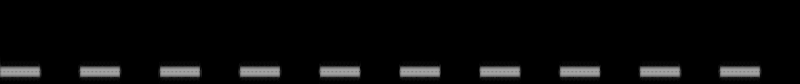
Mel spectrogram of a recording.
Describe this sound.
Busy Tone
Sound generated when you call a phone number that is already in use. Created from scratch using signal generators.
Busy, Busy-Tone, Phone, Phone-Call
